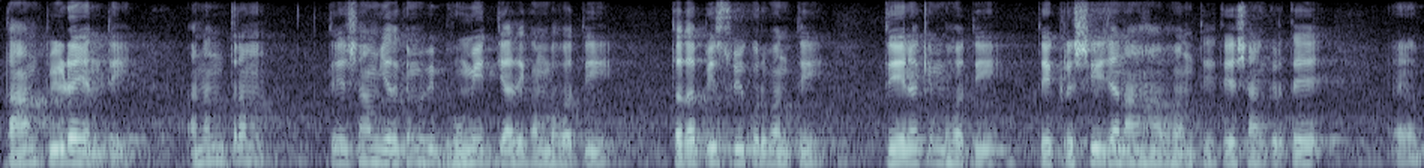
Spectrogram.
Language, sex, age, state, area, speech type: Sanskrit, male, 18-30, Rajasthan, rural, spontaneous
